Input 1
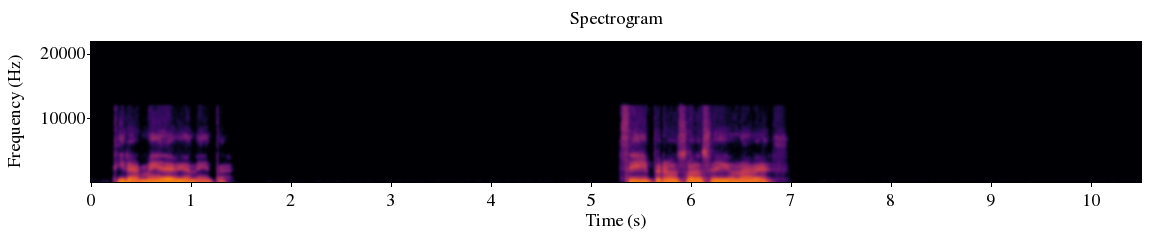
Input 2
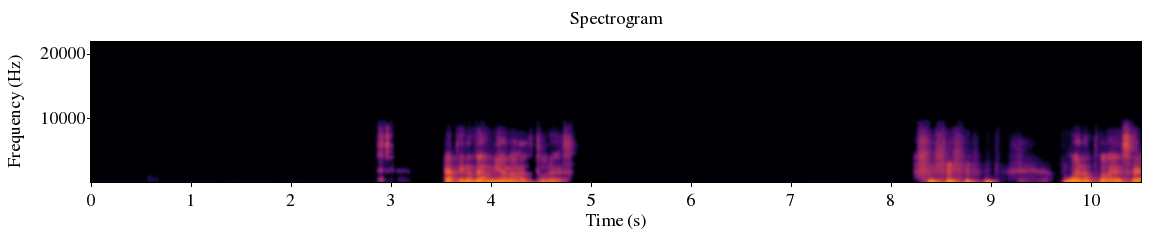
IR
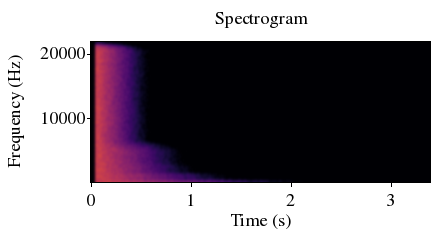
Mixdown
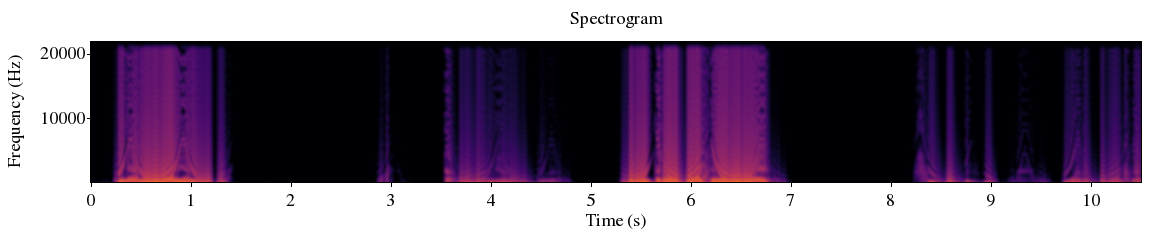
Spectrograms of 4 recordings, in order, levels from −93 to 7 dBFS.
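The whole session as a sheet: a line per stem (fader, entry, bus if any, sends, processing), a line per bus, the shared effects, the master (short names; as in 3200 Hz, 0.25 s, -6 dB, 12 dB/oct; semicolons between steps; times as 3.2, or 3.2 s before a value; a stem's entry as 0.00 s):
-5.5 dB, 0.00 s, no send, dry
-16.0 dB, 0.00 s, no send, compressor 1.5:1, threshold -44 dBFS, peak gain reduction 10.5 dB; auto duck -18 dB, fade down 1.05 s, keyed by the first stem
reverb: off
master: decimation with a swept rate 32×, swing 160% 1.9 Hz; limiter -27 dBFS, peak gain reduction 9 dB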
